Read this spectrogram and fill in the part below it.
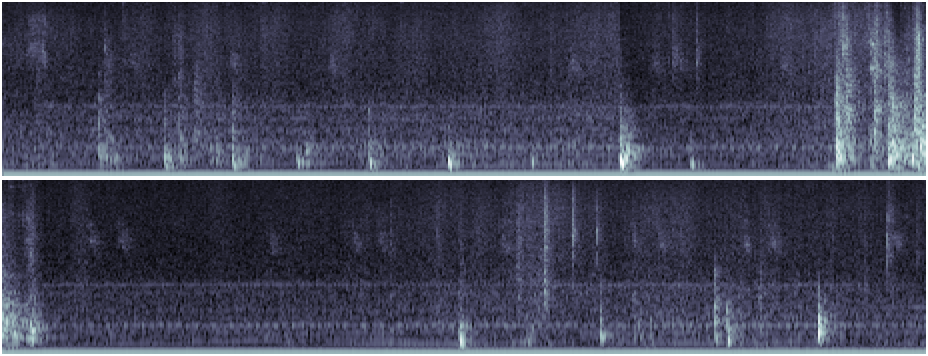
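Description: Footsteps thud slowly on wooden stairs.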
